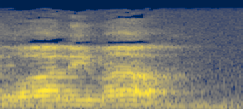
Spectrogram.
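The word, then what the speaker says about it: ظالمًا: Okay, but in case of objective case, we write it as this, so that we could say zalima.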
